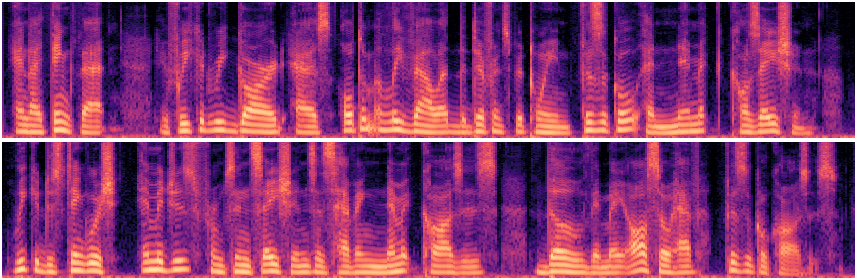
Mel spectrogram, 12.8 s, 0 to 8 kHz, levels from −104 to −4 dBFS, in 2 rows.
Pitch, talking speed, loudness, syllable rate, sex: 145 Hz, 165 wpm, -19 LUFS, 5.7 syllables/s, male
